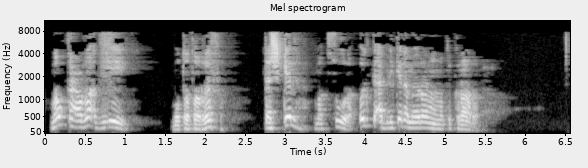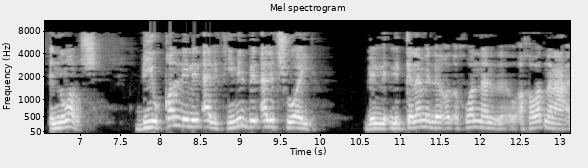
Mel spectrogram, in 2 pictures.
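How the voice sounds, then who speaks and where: A man with an Egyptian accent teaching Quran recitation on a broadcast lesson, quizzing the listener and then answering himself, and drawing out the recited words slowly to demonstrate. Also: on the high side, husky, highs cut off. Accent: Egyptian Arabic.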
